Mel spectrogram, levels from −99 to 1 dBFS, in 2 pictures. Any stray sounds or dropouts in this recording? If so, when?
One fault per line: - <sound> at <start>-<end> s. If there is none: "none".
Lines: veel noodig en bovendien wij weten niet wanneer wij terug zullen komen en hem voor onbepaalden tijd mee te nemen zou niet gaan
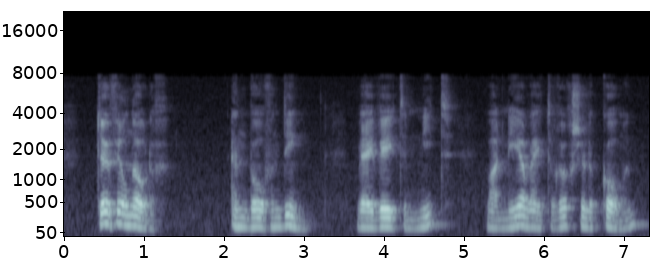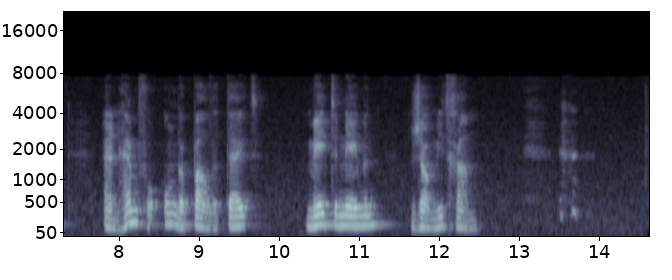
- laugh at 13.0-14.0 s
